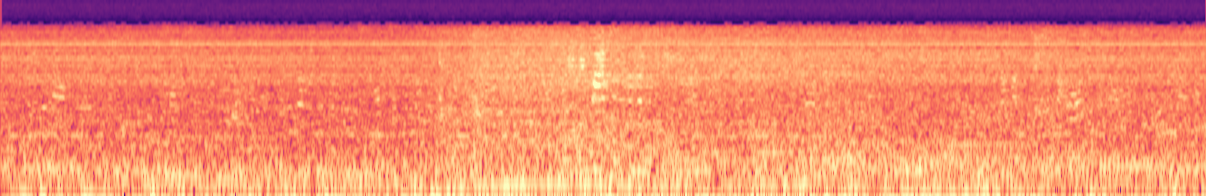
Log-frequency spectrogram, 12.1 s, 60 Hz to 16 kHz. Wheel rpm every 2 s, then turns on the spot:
0, 0, 0, 0, 0, 0.
none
